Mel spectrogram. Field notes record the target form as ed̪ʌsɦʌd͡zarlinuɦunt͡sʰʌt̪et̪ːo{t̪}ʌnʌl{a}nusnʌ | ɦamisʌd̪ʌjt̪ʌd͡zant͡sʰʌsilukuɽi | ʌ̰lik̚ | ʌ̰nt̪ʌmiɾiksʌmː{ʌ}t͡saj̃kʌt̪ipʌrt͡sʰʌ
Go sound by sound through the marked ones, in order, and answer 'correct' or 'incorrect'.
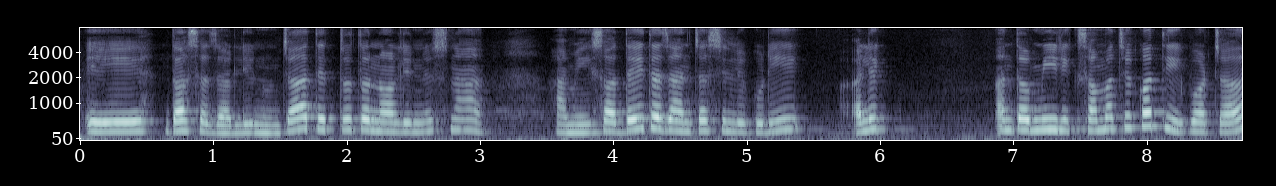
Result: correct, incorrect: i, correct

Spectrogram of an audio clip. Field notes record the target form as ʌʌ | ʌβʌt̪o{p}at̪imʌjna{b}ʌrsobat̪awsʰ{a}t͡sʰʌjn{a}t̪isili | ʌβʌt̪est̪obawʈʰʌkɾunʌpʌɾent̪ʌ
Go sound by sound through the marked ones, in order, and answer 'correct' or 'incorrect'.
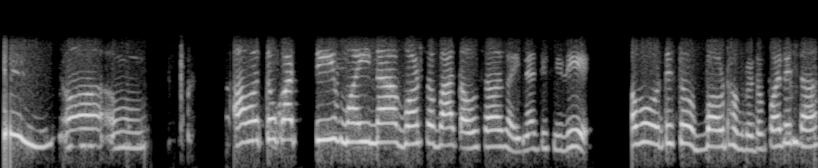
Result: incorrect: k, correct, incorrect: ʌ, incorrect: ʌ

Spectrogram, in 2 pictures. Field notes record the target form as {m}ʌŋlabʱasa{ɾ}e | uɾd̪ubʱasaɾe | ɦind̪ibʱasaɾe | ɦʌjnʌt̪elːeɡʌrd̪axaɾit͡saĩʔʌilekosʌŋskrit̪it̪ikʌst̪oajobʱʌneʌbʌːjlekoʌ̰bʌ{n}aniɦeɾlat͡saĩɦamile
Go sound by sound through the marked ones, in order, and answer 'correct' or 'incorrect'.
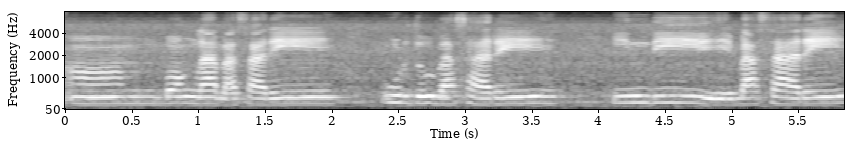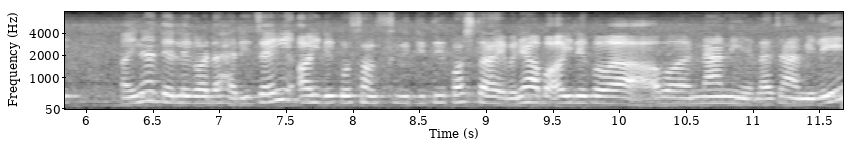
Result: incorrect: b, correct, correct

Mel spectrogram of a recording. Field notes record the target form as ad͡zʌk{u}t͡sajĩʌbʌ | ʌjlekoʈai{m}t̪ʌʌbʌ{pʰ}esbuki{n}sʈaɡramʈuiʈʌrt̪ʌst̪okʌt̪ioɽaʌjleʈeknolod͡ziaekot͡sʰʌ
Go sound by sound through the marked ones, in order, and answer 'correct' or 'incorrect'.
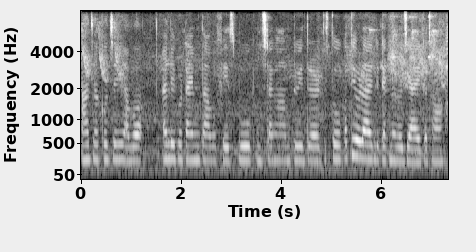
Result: incorrect: o, correct, correct, correct

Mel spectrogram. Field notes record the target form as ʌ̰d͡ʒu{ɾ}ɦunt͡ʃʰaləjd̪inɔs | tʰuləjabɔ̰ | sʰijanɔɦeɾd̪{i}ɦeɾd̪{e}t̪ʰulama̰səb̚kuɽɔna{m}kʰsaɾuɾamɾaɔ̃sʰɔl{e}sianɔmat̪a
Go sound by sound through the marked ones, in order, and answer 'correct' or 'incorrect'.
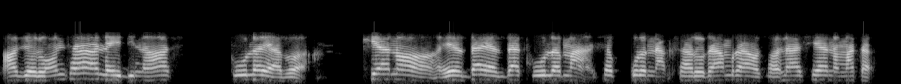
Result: correct, incorrect: a, incorrect: a, incorrect: none, incorrect: a

